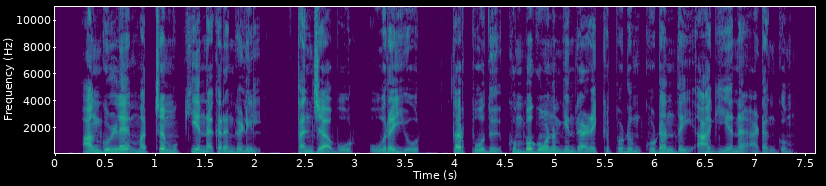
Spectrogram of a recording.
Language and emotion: Tamil, neutral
